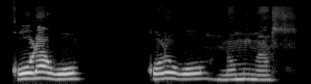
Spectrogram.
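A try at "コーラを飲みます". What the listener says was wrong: Cora o nomimasu. Cora o nomimasu. Bien, sí, la partícula o se lee con la palabra, no se hace pausa, no se hace pausa.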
